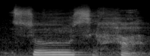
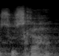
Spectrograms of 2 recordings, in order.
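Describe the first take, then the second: First: "susja" with a clear sheva, su-sh-ja, a touch higher; sheva shown. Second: Said in the usual way. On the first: Shown as a demonstration. Teacher showing the class the sheva in "susja". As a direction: stretch the middle of "susja" so the sheva sounds. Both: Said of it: "porque hay una E, una sheva por ahí".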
